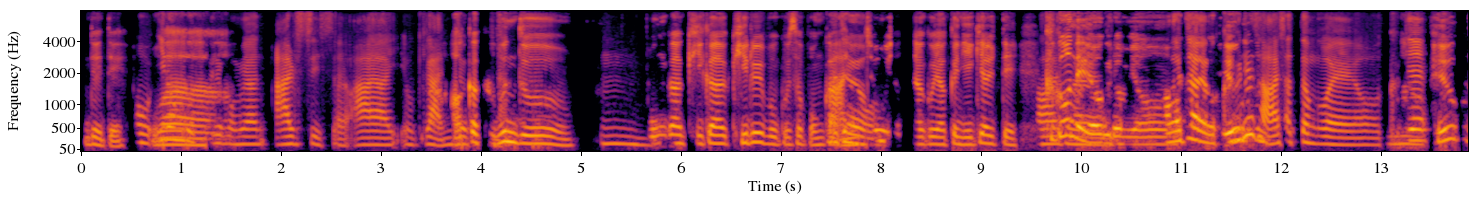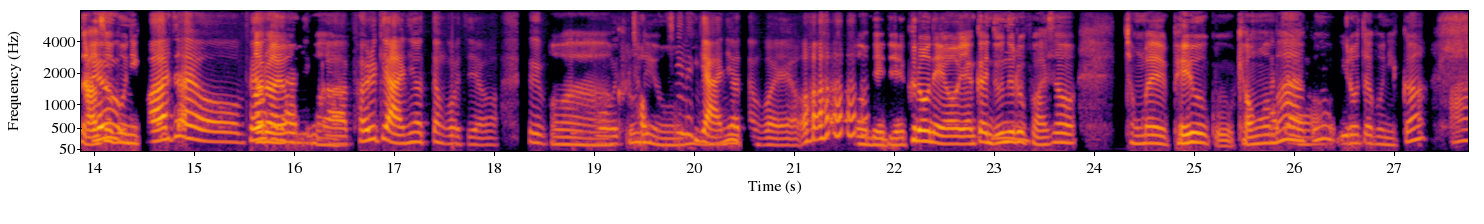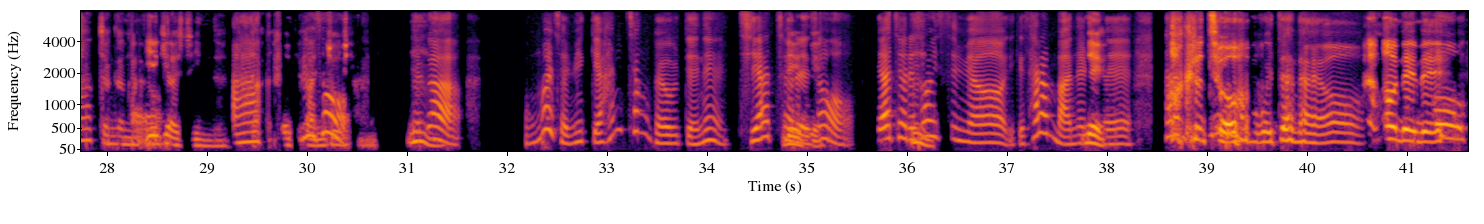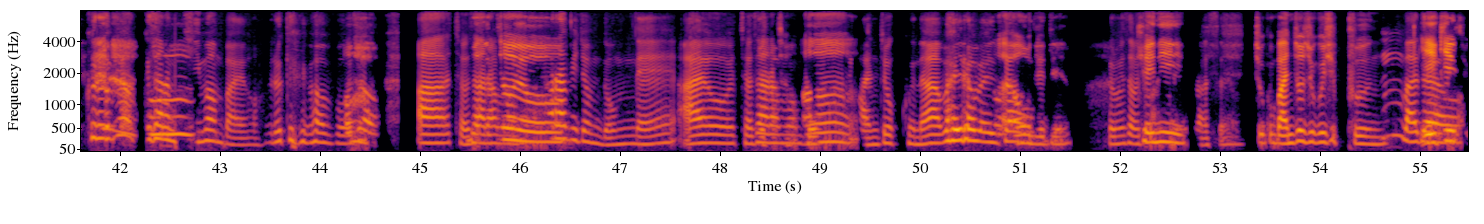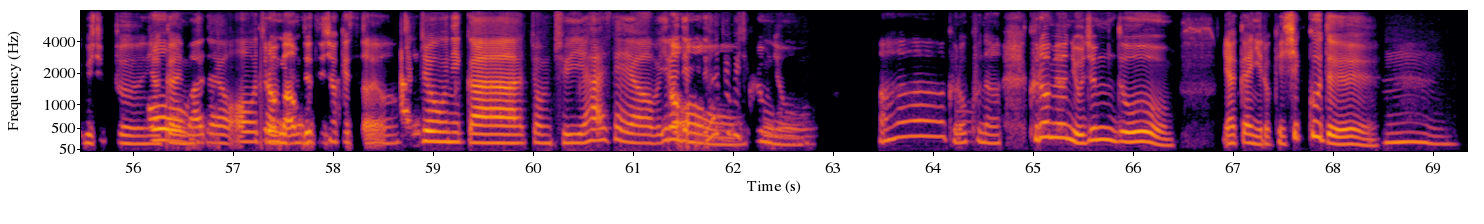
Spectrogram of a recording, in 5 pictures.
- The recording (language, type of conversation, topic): Korean, podcast, 배운 내용을 적용해 본 특별한 프로젝트가 있나요?
- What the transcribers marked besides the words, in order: other background noise; distorted speech; gasp; laugh; laughing while speaking: "있잖아요"; laughing while speaking: "아, 그렇죠"; laughing while speaking: "아, 네네"; laughing while speaking: "귀만 보고서"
